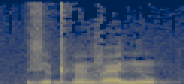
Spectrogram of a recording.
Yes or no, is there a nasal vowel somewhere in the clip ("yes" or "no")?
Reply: yes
